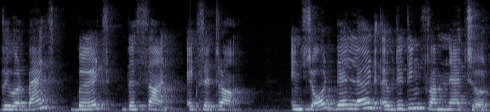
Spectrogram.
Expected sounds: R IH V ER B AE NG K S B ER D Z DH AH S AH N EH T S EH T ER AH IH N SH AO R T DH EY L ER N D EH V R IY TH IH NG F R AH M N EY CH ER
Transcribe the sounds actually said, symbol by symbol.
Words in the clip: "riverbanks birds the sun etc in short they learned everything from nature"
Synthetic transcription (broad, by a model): R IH V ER B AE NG K S B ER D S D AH S AH N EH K S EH T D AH IH N SH AO R T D EY L ER N D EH V R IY T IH NG F R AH M N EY CH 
